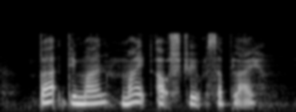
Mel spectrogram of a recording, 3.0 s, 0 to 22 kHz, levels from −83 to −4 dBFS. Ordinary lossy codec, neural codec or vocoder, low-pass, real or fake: none; none; 7.2 kHz; real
